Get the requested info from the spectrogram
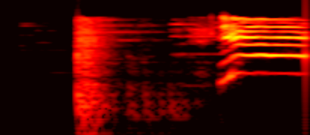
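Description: A plastic drink bottle, flipped, lands upright on a wooden table with a single thunk about half a second in. About a second later a loud, long held shout of celebration starts.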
